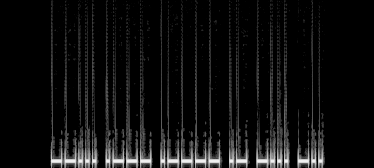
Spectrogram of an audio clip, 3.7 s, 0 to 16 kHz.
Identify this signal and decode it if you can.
Morse code, heard as a keyed tone, about 36 wpm, 700 Hz. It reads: 7J1ABD
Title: Call Signs - 35wpm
